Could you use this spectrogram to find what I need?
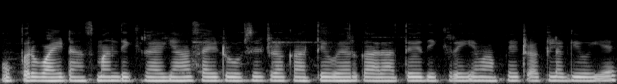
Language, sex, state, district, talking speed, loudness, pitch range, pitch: Hindi, female, Uttar Pradesh, Hamirpur, 250 wpm, -18 LUFS, 170-175 Hz, 175 Hz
